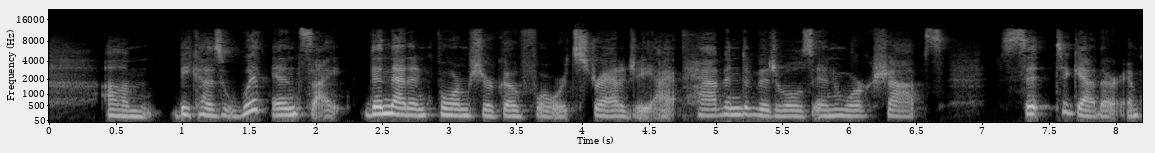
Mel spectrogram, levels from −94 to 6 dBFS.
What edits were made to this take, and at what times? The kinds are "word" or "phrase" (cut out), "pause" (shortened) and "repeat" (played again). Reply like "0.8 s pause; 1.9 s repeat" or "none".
1.6 s word; 2.3 s pause; 4.7 s word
